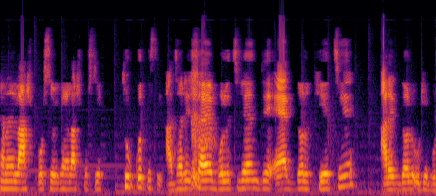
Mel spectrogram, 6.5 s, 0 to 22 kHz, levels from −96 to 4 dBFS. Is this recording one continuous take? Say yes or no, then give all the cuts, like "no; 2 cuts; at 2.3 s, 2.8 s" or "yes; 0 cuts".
no; 1 cut; at 2.3 s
